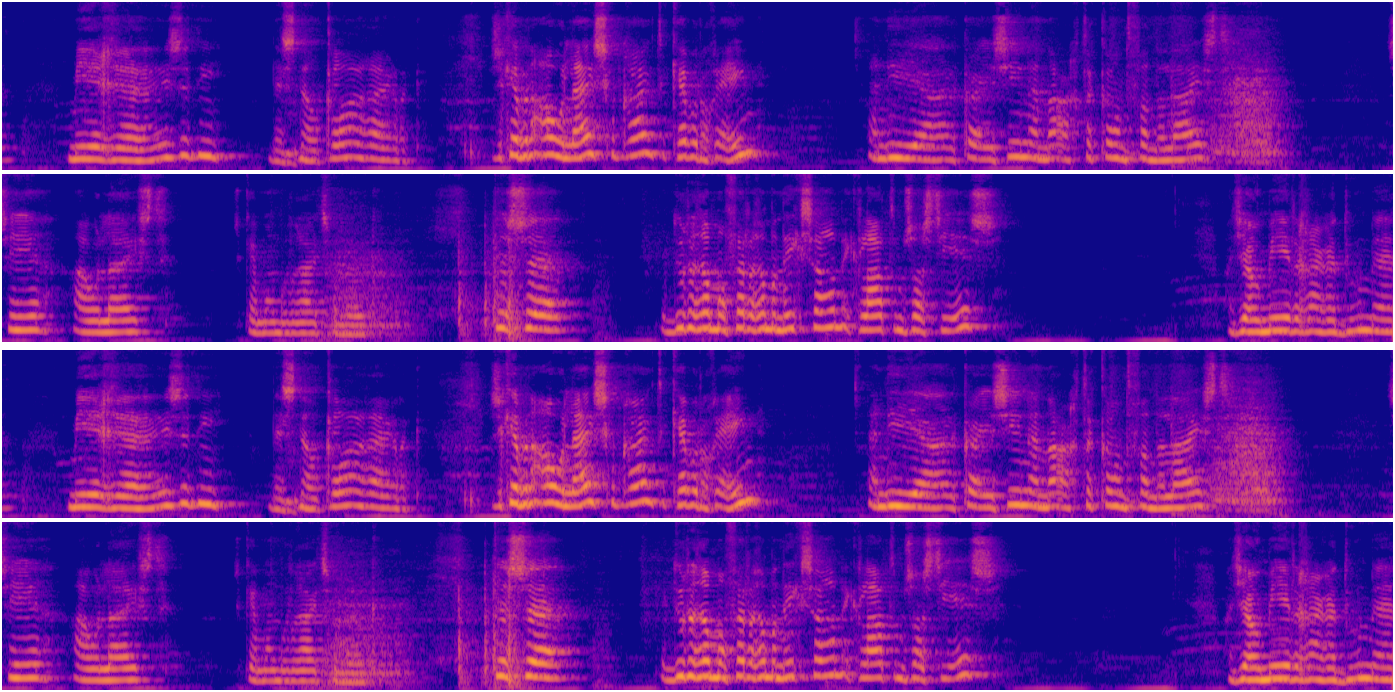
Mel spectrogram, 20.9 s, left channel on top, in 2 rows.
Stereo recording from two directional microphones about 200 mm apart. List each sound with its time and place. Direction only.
0.5 s a woman's voice: 5° left (ahead or behind)
6.3 s a woman's voice: 15° right (ahead or behind)
10.4 s a woman's voice: 35° left (ahead or behind)
12.5 s a woman's voice: 15° left (ahead or behind)
14.2 s a woman's voice: centre (ahead or behind)
15.8 s a woman's voice: 15° left (ahead or behind); by 17.7 s 30° left (ahead or behind)
19.4 s a woman's voice: centre (ahead or behind)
